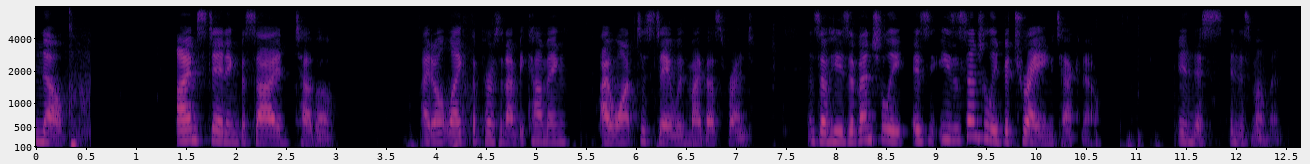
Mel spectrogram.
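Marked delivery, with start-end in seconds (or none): none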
